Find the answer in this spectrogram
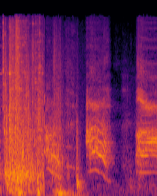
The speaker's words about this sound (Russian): Я ничего не вижу. Конечно, ты, блядь, не видишь, я тебе, блядь, холостым в глаза выстрелил только что.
